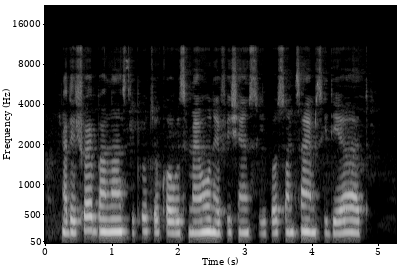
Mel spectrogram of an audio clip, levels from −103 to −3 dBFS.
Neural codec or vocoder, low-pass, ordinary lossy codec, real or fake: none; 10.8 kHz; none; real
